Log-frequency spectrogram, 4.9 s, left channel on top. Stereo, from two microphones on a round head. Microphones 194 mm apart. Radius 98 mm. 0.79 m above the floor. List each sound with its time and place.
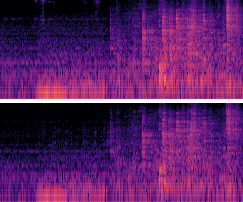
0.7 s keys jangling: 70° left (ahead or behind), 2.5 m
2.2 s a rattle: 5° right (ahead or behind), 7.5 m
